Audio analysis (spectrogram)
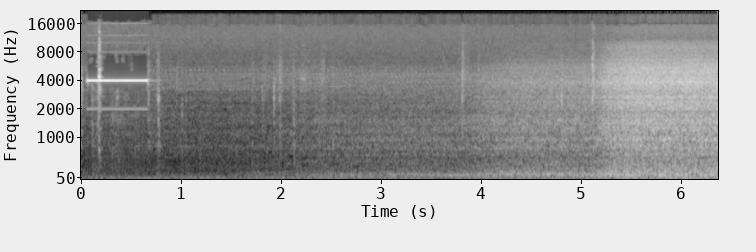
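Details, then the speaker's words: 2010 Toyota Corolla LE whose blower made the whole car shake, after repair with the glove box refitted: a chime, then a smooth, even rush of air building as the fan speeds up, with no rattle or vibration; normal blower operation. "Let's go and see if it still makes any vibration or sounds. So hopefully everything's fine. They will have a beautiful sound coming from here."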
